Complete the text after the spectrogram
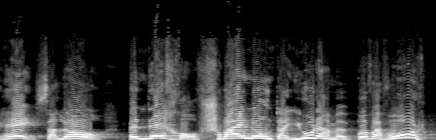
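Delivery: high, loud and slow furious insults; angry shouting. Retold or imitated. Angry survivor yelling insults at the stranger who won't help. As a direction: hurl the insults at him in rage. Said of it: "now I'm getting angry".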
